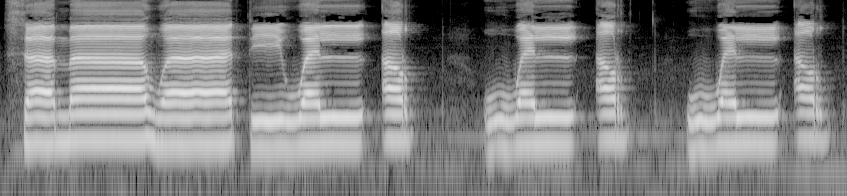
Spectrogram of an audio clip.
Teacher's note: Ard ada ra ada dot. Dod dalam kondisi yang menahan. Ra dalam kondisi yang getaran.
